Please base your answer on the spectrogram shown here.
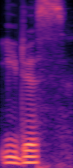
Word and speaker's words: Aegis: so I think the Aegis torch or um what is it called egis that's how you pronounce it the egis torch drops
